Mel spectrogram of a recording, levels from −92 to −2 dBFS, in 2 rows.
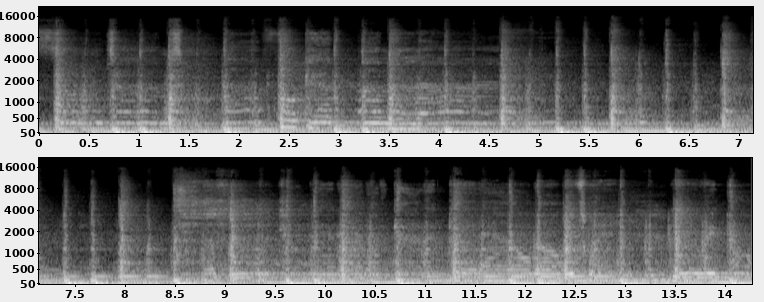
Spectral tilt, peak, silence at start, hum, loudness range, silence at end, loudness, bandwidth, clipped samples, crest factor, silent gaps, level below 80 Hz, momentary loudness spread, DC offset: -7.5 dB/octave; -6 dBFS; 0 s; none; 2 LU; 0 s; -23 LUFS; 10.5 kHz; under 0.1%; 14 dB; none; -22 dBFS; 6 LU; under 0.1%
